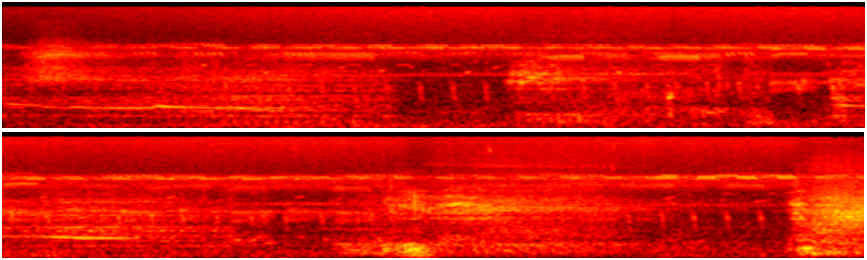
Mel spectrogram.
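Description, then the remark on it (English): Sleeping elephants in Kenya's Maasai Mara Park snore in slow, deep, rumbling breaths every few seconds, set against a steady chorus of crickets and insects in an open outdoor night setting. “Some even snore while snoozing near bystanders. Chris Watson caught these catnapping elephants in Kenya's Maasai Mara Park.”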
